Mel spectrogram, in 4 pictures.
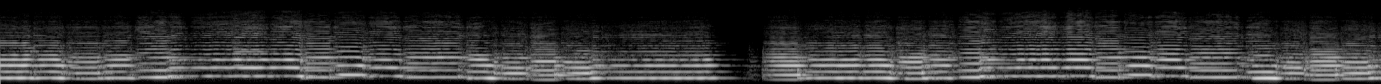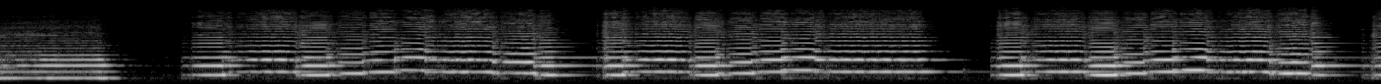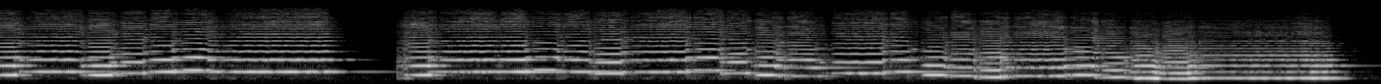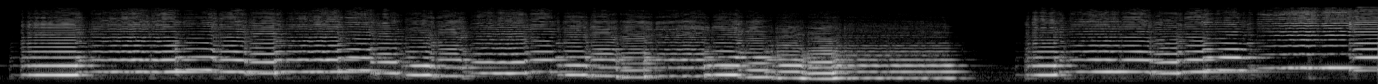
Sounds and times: Violin, fiddle: 0.0s - 55.2s.

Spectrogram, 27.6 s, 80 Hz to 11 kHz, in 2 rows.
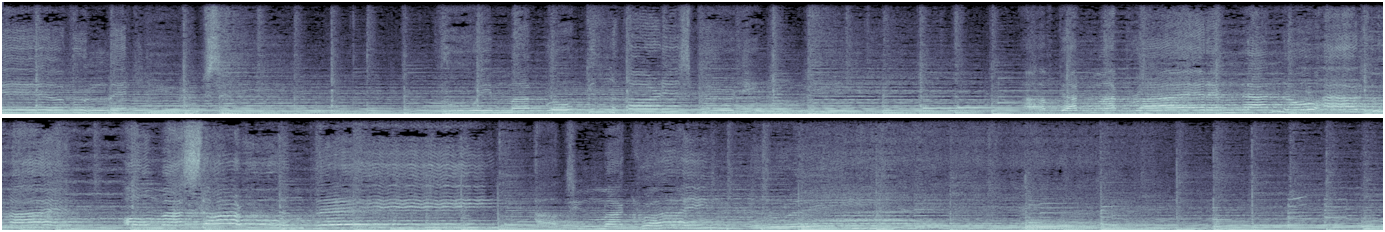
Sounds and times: Music: 0.0s - 27.6s.

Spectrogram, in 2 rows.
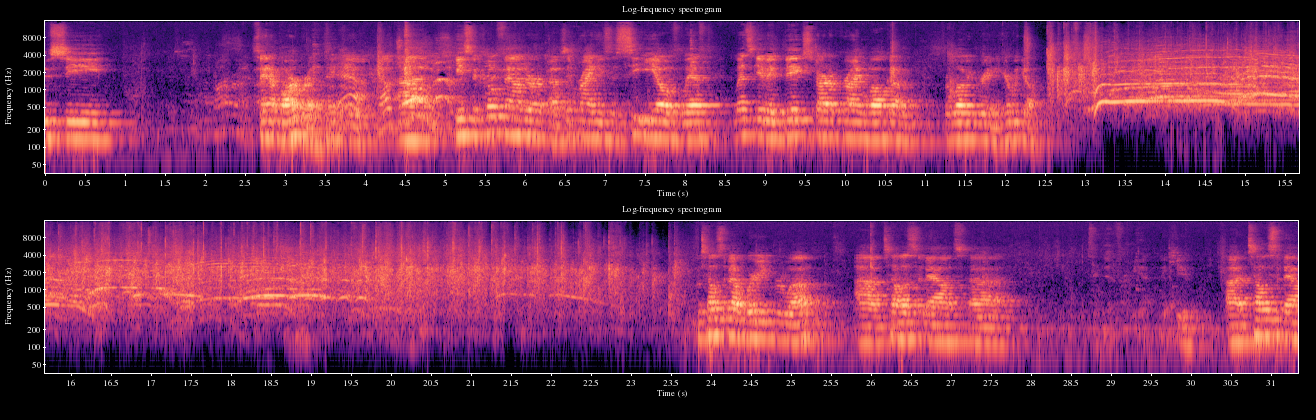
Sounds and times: Speech: 0.0s - 0.9s, 1.9s - 12.5s, 23.8s - 27.8s, 28.7s - 31.3s.

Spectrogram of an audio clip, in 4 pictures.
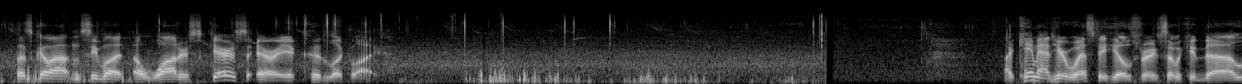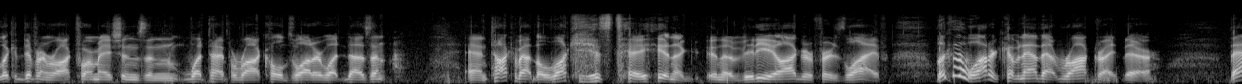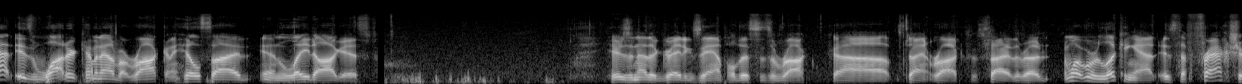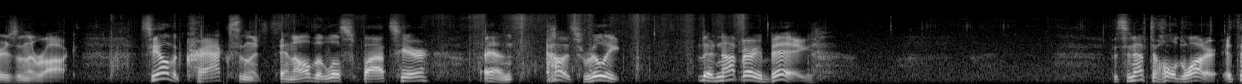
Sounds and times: Outside, rural or natural: 0.0s - 49.6s
Speech: 0.2s - 3.9s, 10.0s - 24.0s, 24.7s - 28.6s, 30.9s - 38.0s, 38.7s - 43.6s, 44.2s - 45.6s, 48.4s - 49.6s.

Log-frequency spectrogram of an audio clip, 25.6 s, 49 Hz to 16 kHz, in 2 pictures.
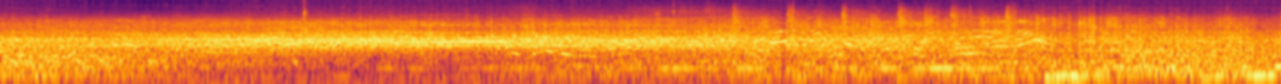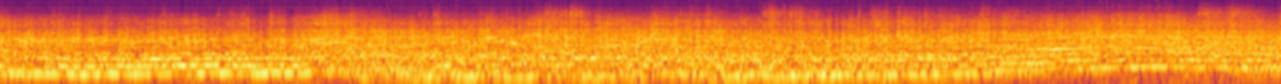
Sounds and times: Vehicle: 0.0s - 25.6s
Speech: 5.0s - 6.2s, 7.5s - 10.7s, 17.6s - 18.5s.

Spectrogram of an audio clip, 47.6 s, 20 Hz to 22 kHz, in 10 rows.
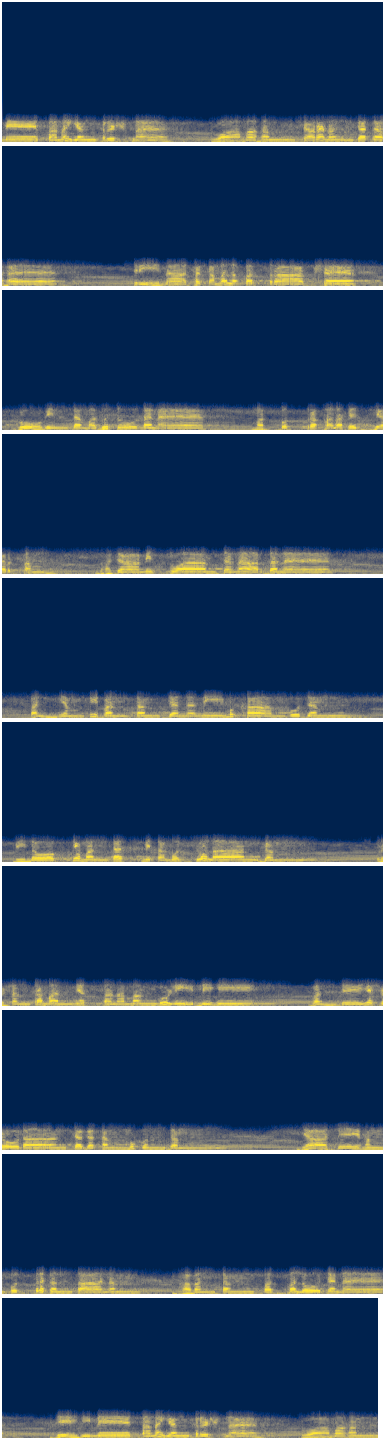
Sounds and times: Mantra: 0.0s - 5.7s, 6.4s - 18.6s, 19.4s - 27.8s, 28.5s - 36.2s, 37.0s - 47.5s.

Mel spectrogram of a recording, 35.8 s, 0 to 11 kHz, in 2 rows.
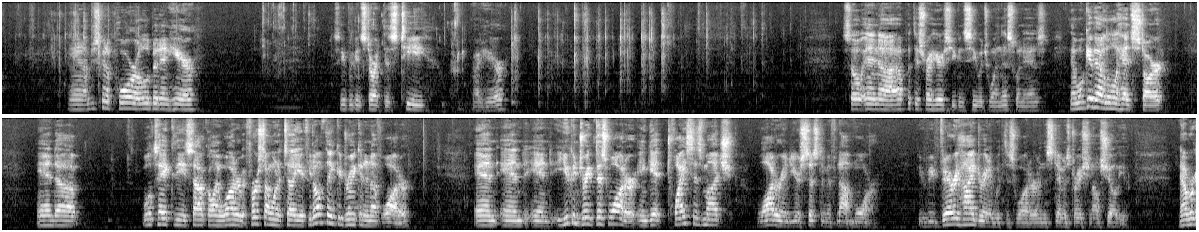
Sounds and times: Liquid: 0.0s - 2.0s, 3.8s - 12.1s
Speech: 1.0s - 3.0s, 5.0s - 7.6s, 12.6s - 17.5s, 18.4s - 19.2s, 20.0s - 24.1s, 25.0s - 31.1s, 31.7s - 34.9s, 35.6s - 35.8s
Water: 3.9s - 8.8s, 10.0s - 12.0s.

